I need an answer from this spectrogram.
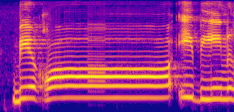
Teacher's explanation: غین کو پر اور اوپر جو مد متصل ہے اس کو 5 الف کے برابر کھینچ کر پڑھیں گے۔ ایبین، یہاں پر یا مدہ ہے، اس کو ہم 1 الف کے برابر پڑھیں گے، لیکن جب وقف کریں گے تو ہم یا مدہ کو 3 الف کے برابر کھینچ کر پڑھیں گے، ٹھیک ہے۔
